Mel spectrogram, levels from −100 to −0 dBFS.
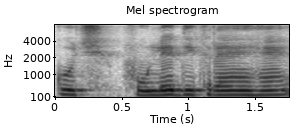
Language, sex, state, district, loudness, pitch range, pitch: Hindi, female, Jharkhand, Ranchi, -15 LUFS, 175-185 Hz, 180 Hz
